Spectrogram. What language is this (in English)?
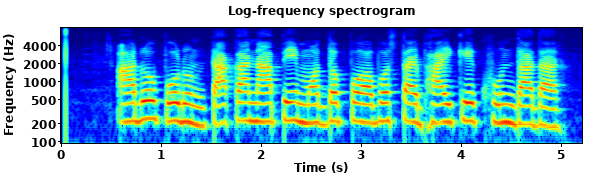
Bangla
